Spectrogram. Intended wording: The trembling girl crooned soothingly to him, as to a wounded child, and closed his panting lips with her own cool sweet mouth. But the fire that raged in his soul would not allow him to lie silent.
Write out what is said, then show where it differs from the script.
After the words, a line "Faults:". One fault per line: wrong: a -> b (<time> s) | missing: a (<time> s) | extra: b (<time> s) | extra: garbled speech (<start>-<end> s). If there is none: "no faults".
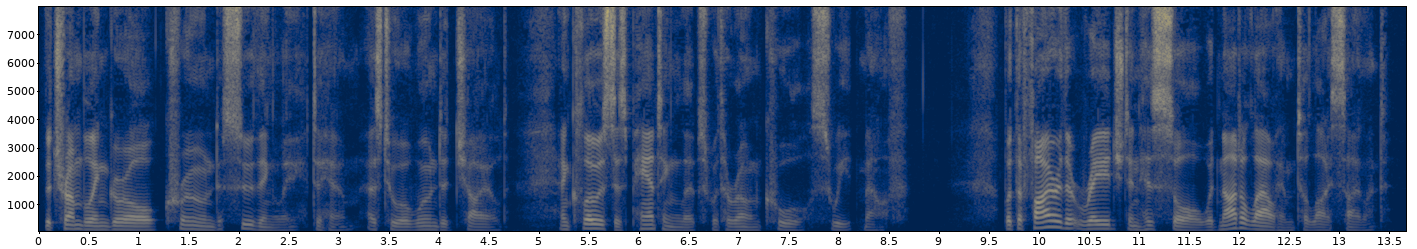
The trembling girl crooned soothingly to him, as to a wounded child, and closed his panting lips with her own cool sweet mouth. But the fire that raged in his soul would not allow him to lie silent.
Faults:
no faults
